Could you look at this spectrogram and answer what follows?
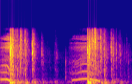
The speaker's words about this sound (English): I'm going to lunge at the door with my shoulder. Go ahead. All right, here I go.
